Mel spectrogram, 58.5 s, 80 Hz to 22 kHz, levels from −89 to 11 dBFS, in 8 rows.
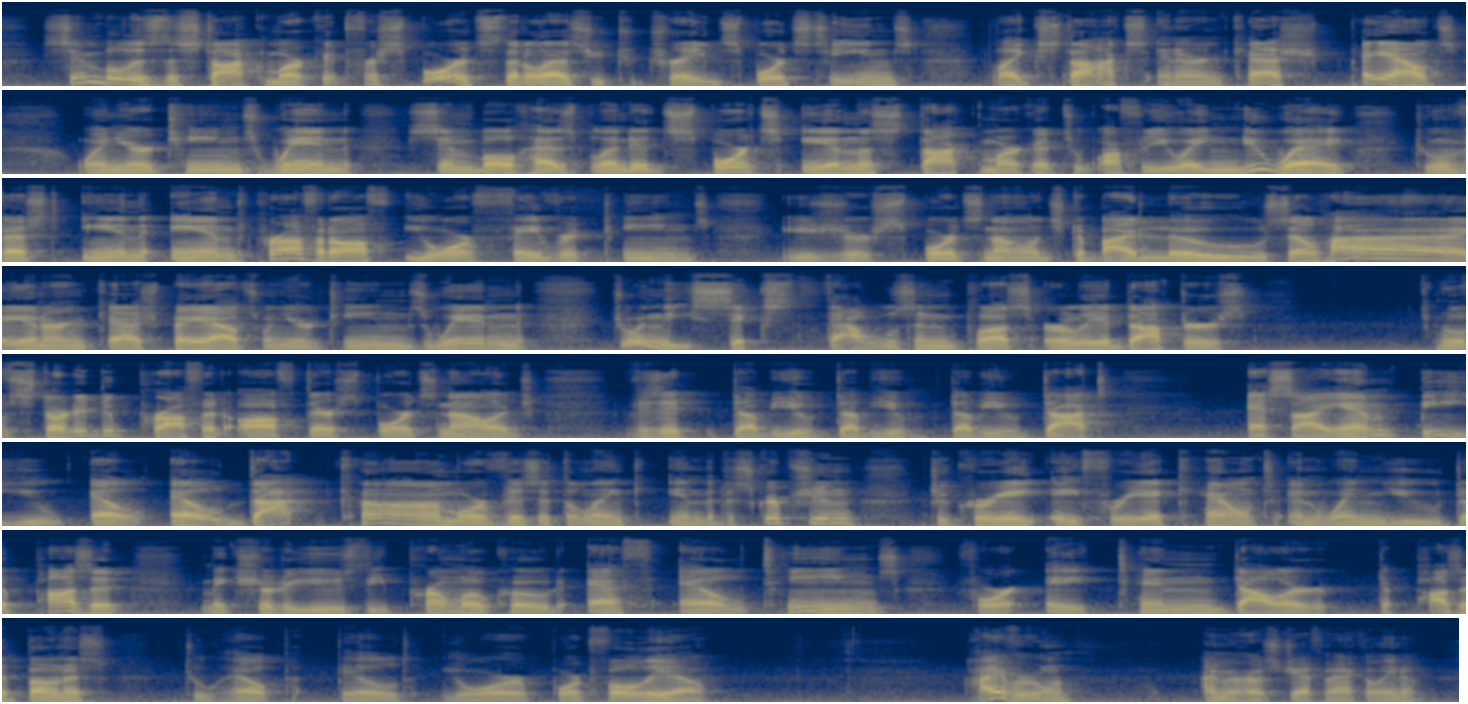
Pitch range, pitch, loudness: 100-125 Hz, 115 Hz, -20 LUFS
